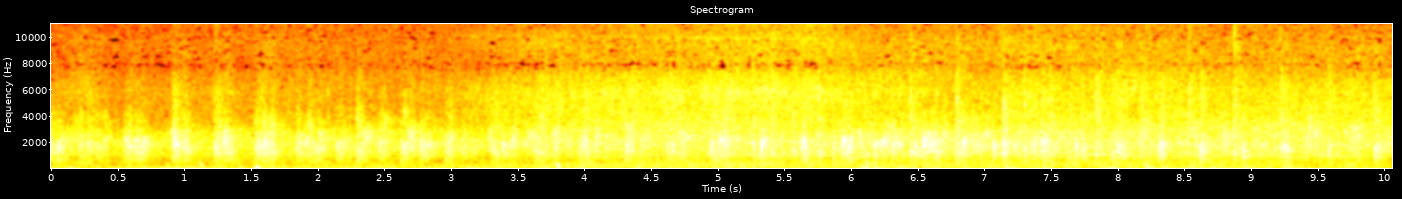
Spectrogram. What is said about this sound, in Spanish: Sí, aquí estoy en Avenida San Luis entre 25 y 23, escuchando cómo de nuevo la gente sale a los eh, balcones a aplaudir a todos aquellos que están velando y ayudando por esta situación tan complicada que vive nuestro país.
